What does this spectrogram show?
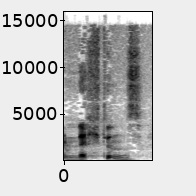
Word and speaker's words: Nächtens: this is the pronouncing guide for nechtens as with osher i will say each line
